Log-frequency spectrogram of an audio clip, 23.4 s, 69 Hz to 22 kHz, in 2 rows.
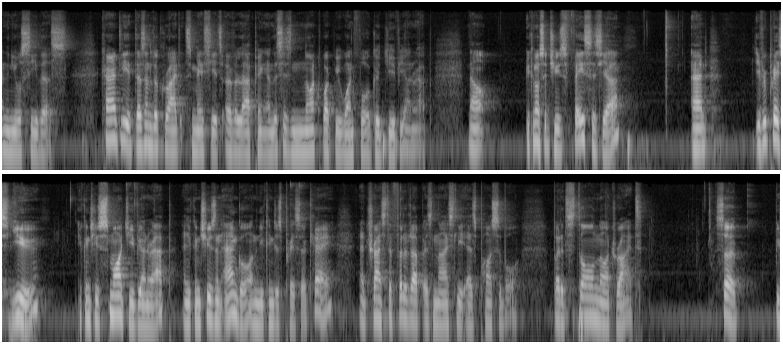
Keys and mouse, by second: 8.2 click, 11.8 u, 22.5 middle click.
